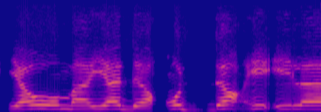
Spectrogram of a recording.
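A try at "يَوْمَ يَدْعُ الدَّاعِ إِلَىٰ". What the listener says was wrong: Danya panjang. Danya panjang. Daknya panjang. Panjang kan matobi itu.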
